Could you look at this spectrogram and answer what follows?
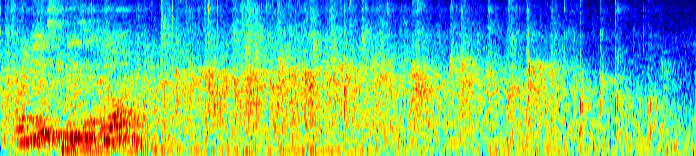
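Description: Audience applause at a science show event, a dense, loud burst of clapping that continues steadily and slowly tapers, with a voice briefly heard at the start.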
